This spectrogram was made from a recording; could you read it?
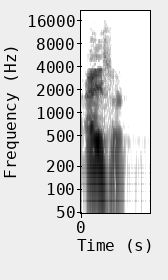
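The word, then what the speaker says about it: ezer: I think this is NIV, NLT also has helper, but it's actually the Hebrew word, and it's E-Z-E-R, and it's pronounced Azer.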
